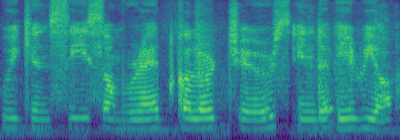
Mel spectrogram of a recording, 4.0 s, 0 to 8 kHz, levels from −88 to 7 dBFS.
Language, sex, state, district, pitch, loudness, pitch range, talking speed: English, male, Assam, Kamrup Metropolitan, 170 Hz, -13 LUFS, 165-175 Hz, 150 wpm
